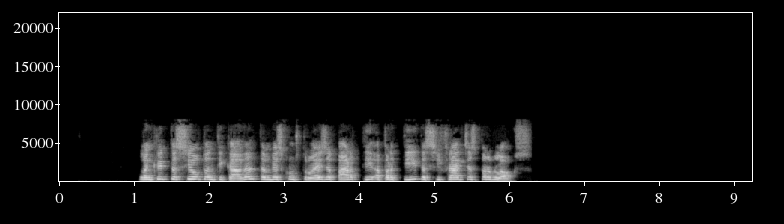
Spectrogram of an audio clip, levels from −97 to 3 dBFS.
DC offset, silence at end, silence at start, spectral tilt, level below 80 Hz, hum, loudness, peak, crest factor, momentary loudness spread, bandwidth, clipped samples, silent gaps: under 0.1%; 3 s; 1.1 s; -3 dB/octave; -66 dBFS; none; -18 LUFS; -2 dBFS; 18 dB; 5 LU; 7.8 kHz; under 0.1%; none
